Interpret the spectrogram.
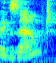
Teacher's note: So you can attempt to put both sounds in, or if that's giving you a lot of trouble to make that cluster at the end, go right from the M to the T, just be short on your M. In the word exempt, we actually do say that T sound, we release it. Unlike a lot of words that end with the T, like hat or cat, I don't have to release that T, and often Americans will use a stop T there.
